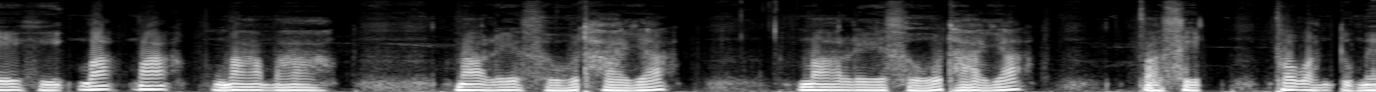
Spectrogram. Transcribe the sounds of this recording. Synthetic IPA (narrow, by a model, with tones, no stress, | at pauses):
eː˧hi˨˦ʔma˦˥ʔma˦˥ʔmaː˧maː˧ | maː˧leː˧soː˨˩˦t̪ʰaː˧ja˦˥ʔ | maː˧leː˧soː˩˦t̪ʰaː˧ja˦˥ʔpa˧˩si˨˩t̪̚pʰɔ˦˧˥wa˧nt̪u˨˩˨me˧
